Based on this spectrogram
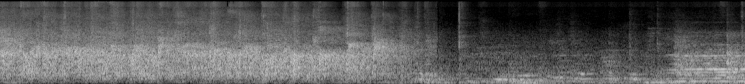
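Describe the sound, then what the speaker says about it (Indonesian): Classroom applause for a student group's presentation, a dense burst of many hands clapping that fades after a few seconds into a teacher's voice talking. "Tepuk tangan untuk kelompok 4"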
